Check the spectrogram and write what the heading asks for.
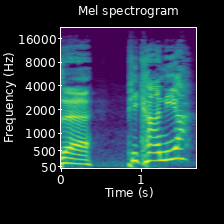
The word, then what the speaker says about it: picanha: Popular food is picanha.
